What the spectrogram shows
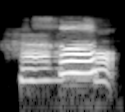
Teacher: huruf kho itu kan dari apa namanya al-halqiyah, tenggorokan bagian atas, jadi tidak melibatkan dua bibir ya, bukan syafatain. Maka dia cuma dari al-halqi saja.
